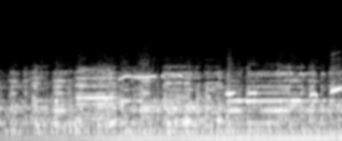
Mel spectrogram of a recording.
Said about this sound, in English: You could hear him overdubbing and whistling and harmonizing with himself.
